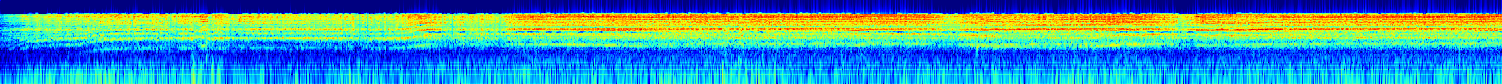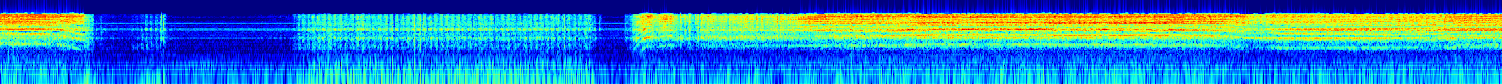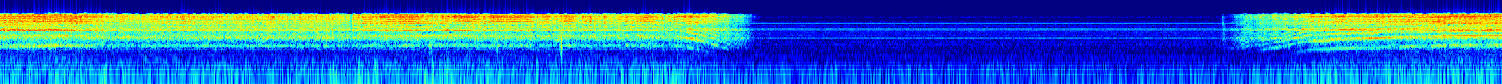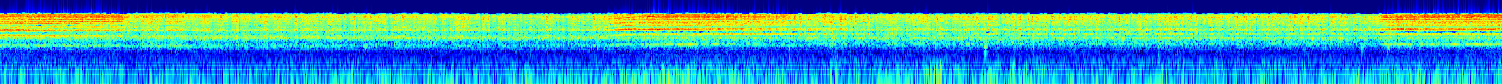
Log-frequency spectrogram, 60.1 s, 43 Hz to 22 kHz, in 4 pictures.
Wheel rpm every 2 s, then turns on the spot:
100, 170, 220, 210, 220, 210, 210, 170, 10, 40, 60, 190, 200, 190, 170, 200, 200, 200, 120, 0, 0, 90, 190, 200, 200, 210, 230, 240, 240, 230.
18-20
